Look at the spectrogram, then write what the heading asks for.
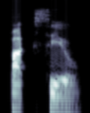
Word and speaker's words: paksiw: And that diphthong is the diphthong ew. You can see this diphthong in the word paksiw.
